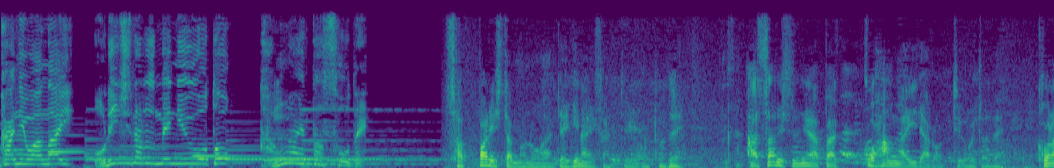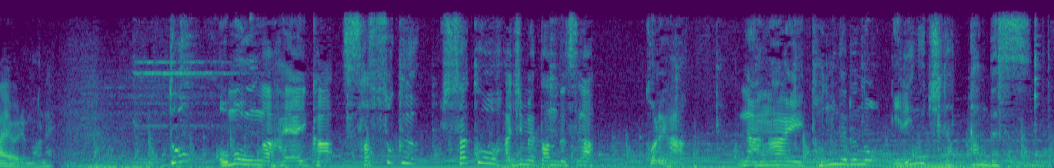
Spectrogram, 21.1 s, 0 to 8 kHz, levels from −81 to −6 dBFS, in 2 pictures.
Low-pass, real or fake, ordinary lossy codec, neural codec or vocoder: 7.2 kHz; real; none; none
